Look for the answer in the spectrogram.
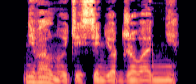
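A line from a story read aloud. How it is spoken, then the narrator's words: Snorted. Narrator (Russian): хмыкнул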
